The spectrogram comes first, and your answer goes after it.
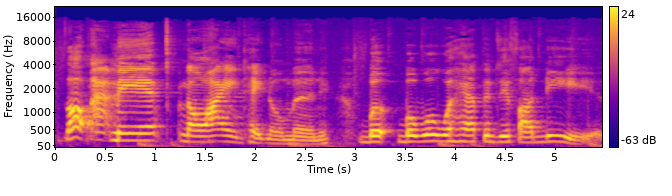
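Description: A put-on character voice comes out drawling at a fairly slow pace and a middle pitch. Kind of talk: comic overacting. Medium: puppet show. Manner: slangy, simple, drawling.

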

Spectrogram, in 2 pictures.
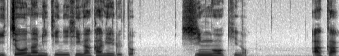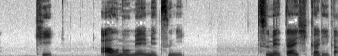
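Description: Very slowly and in a monotone, flat way, a woman speaks with long, frequent pauses. Her pitch is fairly low, and the recording is very clean with a silent background. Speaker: actress. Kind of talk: poetry reading.

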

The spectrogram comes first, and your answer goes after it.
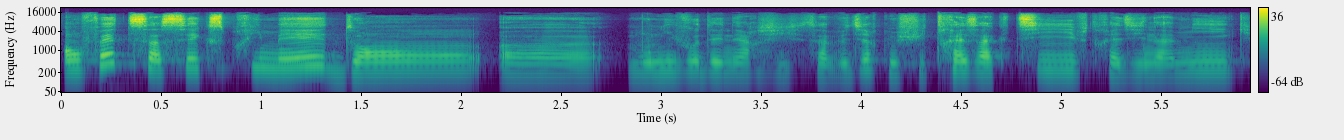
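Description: Speaking at a fairly slow pace with hardly any pauses, a woman has a fairly high pitch, a dark, mellow tone and ordinary pitch variation. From Paris region, France (Villeneuve-le-Roi), of French Guianese parents; Paris region, France. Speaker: art therapist and personal development coach; personal development coach. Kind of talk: interview. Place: studio. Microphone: lapel.

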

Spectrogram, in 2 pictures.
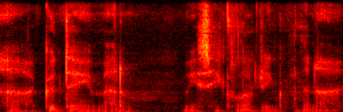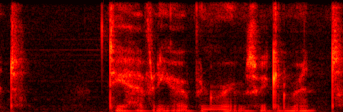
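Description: Soft-spoken delivery at a fairly quick pace. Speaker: game narrator reading dialogue. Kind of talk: soft ASMR reading of game text. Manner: soft-spoken reading of the professor's lines.

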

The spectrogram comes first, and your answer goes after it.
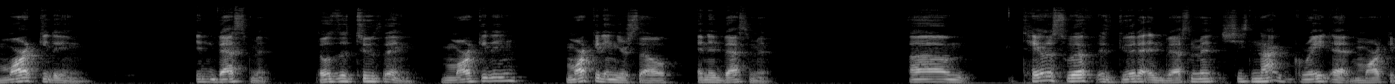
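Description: Over a quiet background, a man speaks very slowly with long, frequent pauses. His voice is somewhat breathy and his intonation lively. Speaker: vlogger. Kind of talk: casual vlog chat. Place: home room. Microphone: phone near.

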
